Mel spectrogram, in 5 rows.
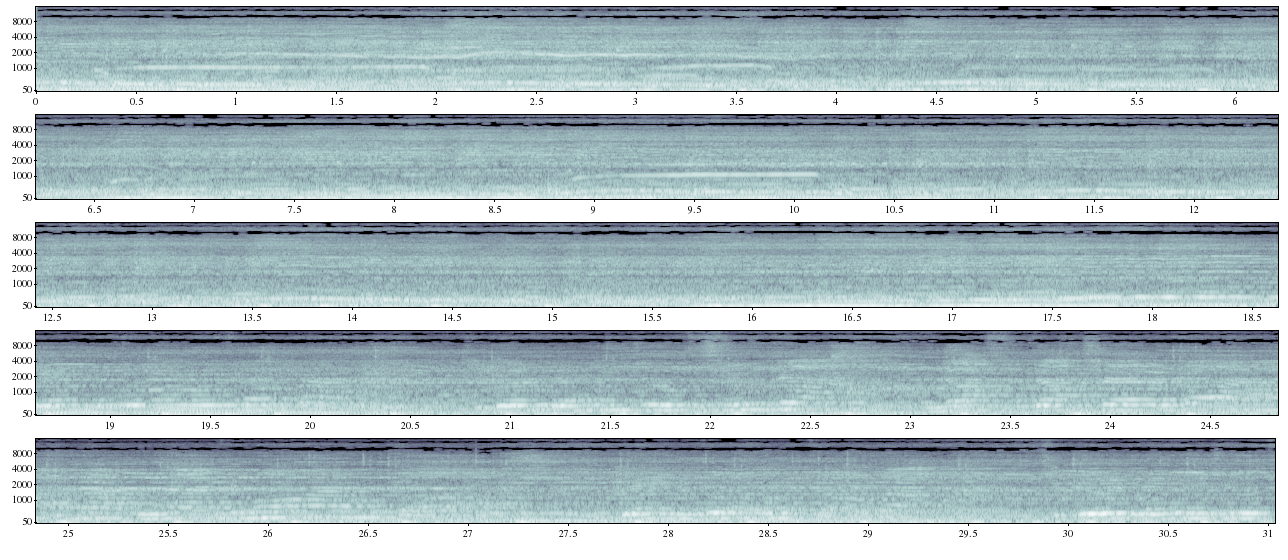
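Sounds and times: live band music over loudspeakers: 0.0 - 31.0.

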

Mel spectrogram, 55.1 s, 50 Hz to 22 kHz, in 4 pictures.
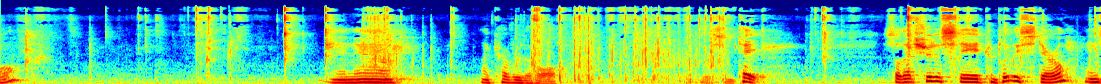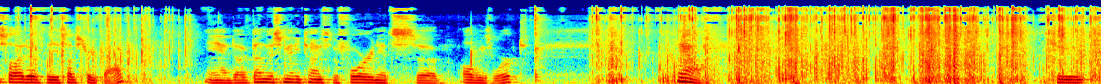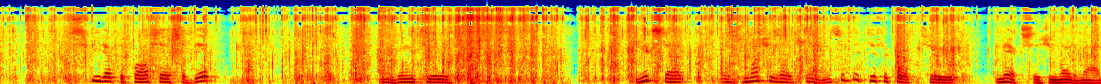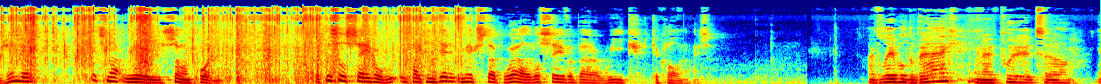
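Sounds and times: plastic bag crinkling: 4.2 - 9.4, 11.5 - 16.5, 21.0 - 47.4.

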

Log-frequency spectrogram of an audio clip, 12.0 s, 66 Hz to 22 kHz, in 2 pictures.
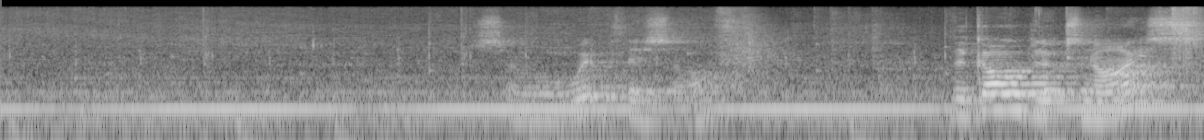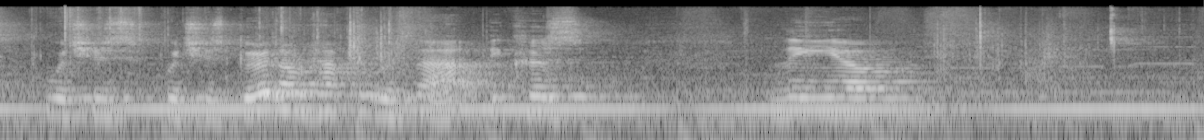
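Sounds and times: ventilation fan humming: 0.0 - 12.0
masking tape being peeled: 7.4 - 8.2, 10.6 - 11.8.

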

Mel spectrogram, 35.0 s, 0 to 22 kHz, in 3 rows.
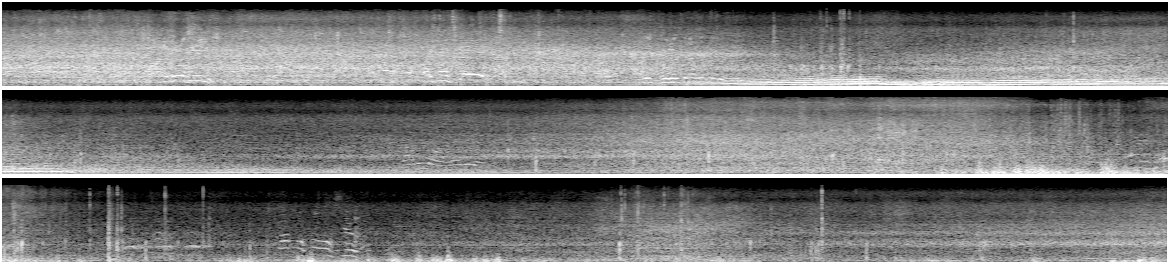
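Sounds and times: car accelerating past: 0.0 - 15.7
bicycles rushing past: 0.0 - 24.2, 27.7 - 34.9
wind on microphone: 18.3 - 24.2, 25.5 - 31.0, 32.0 - 34.9.

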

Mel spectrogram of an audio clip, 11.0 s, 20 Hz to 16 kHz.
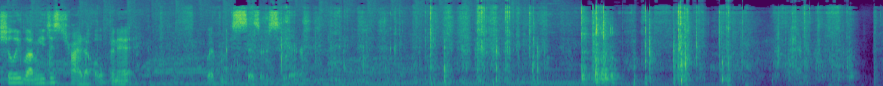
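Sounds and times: paper envelope rustling: 1.9 - 7.2, 7.8 - 11.0
scissors snipping paper: 2.9 - 6.9.

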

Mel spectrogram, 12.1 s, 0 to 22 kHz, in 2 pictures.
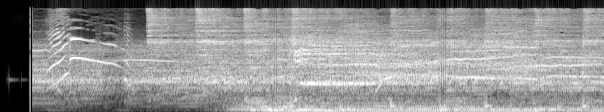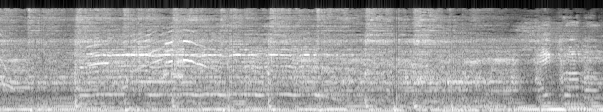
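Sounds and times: crowd screaming: 0.3 - 11.2
live rock band through pa: 0.3 - 12.0.

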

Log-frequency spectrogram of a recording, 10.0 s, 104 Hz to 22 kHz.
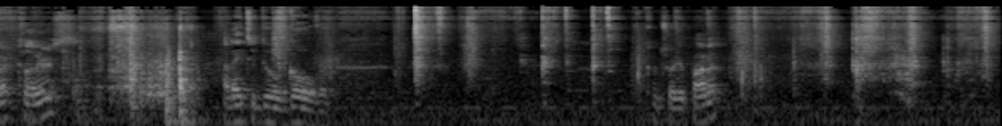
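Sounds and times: low steady hum: 0.0 - 10.0
trowel scraping against spatula: 7.4 - 10.0.

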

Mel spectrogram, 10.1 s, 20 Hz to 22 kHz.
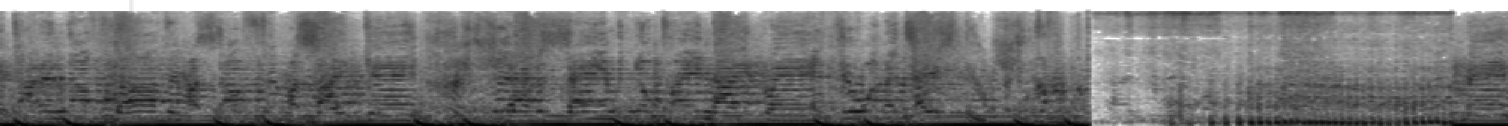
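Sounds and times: background music: 0.0 - 7.3, 8.8 - 10.0
small motorcycle engine revving: 7.7 - 10.0.

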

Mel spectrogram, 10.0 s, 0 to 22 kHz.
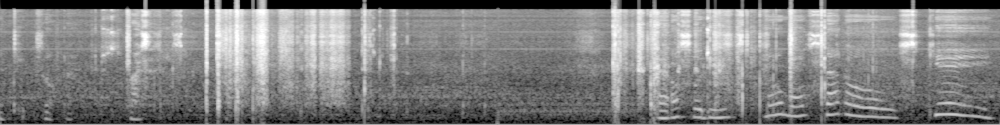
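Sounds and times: background hiss: 0.0 - 10.0
plastic toy rustle: 1.3 - 4.1, 6.1 - 8.4.

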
